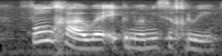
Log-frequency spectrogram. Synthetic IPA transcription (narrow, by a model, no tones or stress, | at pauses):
fɔlˠχəɦœwəʔɛkunuəmisəχrui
